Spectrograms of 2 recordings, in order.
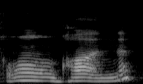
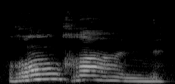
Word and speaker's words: ronronne: There's the R with the nasal on sound. The N is not pronounced because it is not followed by a vowel. It's followed by another consonant, so you don't pronounce it. It nasalizes the O that precedes it.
